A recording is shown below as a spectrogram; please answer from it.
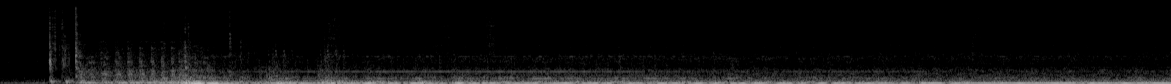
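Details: R56 Mini Cooper cranks and catches, then settles into a low, uneven idle that surges and wavers instead of holding steady: a rough idle.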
